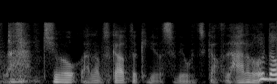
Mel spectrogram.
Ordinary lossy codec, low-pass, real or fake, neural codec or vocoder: none; 7.2 kHz; fake; codec, 16 kHz in and 24 kHz out, 0.4 kbps, LongCat-Audio-Codec, four codebook decoder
